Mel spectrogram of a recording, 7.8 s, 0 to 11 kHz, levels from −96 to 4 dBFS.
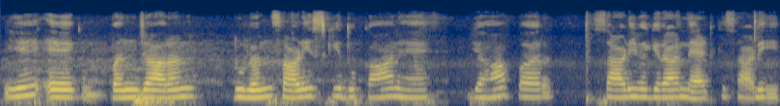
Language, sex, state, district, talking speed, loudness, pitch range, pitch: Hindi, male, Rajasthan, Jaipur, 115 wpm, -20 LUFS, 195-215 Hz, 200 Hz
